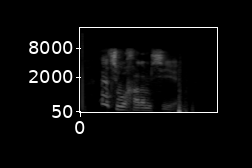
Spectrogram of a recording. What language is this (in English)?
Kabyle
